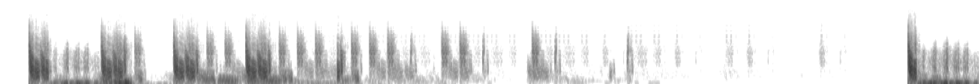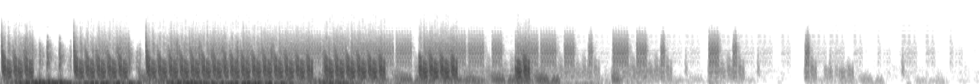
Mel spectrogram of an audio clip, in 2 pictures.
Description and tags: Abstract Amp Glitch (processed & reversed guitar effect)
abstract, amp, delay, glitch, guitar, processed, reverse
